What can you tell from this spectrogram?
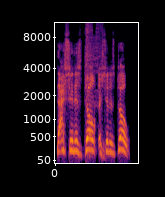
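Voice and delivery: high, excited praise; impressed listeners. Retold or imitated. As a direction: imitate someone blown away by what they heard. Acts label men's thrilled reaction.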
